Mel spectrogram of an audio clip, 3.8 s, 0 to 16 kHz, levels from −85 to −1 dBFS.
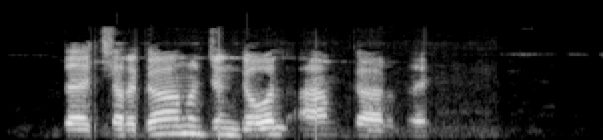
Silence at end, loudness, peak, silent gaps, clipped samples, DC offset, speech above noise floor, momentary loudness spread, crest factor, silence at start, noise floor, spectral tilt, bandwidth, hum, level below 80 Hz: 1.1 s; -15 LUFS; 0 dBFS; none; under 0.1%; under 0.1%; 49 dB; 10 LU; 18 dB; 0.4 s; -64 dBFS; -4.5 dB/octave; 7.8 kHz; none; -62 dBFS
